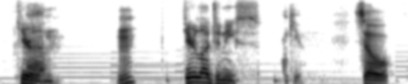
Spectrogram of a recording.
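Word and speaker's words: Kier-La Janisse: Kirla Janice.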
